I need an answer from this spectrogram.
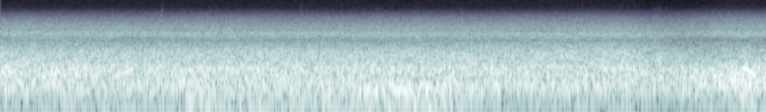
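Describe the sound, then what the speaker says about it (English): Ocean surf on a beach near Playa de Catedrales in Galicia, northern Spain, a constant broad wash of breaking waves mixed with wind rush, steady and enveloping with no voices. "So this is the beach just before the Playa de Catedrales, the beach of the cathedrals."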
